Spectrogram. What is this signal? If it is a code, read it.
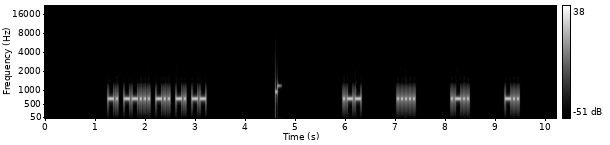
Morse code, heard as a keyed tone, about 30 wpm, spaced as for 17 wpm, 700 Hz. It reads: N7DNM W5LD
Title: USA Call Signs - 6x Character Spacing - 30wpm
